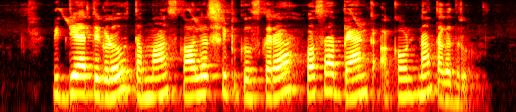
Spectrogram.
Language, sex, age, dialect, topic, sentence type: Kannada, female, 60-100, Mysore Kannada, banking, statement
